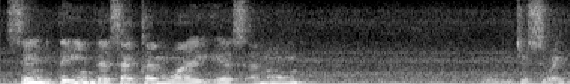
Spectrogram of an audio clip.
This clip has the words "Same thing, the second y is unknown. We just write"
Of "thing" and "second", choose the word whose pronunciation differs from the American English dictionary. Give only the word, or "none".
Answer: thing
